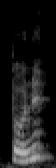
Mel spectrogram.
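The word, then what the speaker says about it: bonde: Farmer in Danish is bun. Yes. Do not pronounce the D.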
